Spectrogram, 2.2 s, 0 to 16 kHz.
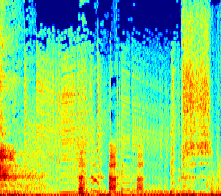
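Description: An induction coil jams about 10,000 volts into the back of a boombox, giving a steady electrical buzz with crackling static throughout, a low hum underneath and scattered sharp crackles popping through the hiss at an even, fairly loud level.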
